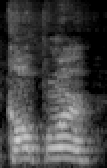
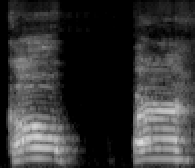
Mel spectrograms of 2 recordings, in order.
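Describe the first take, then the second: First: "Copler" said as KOH-pler, with an L after the P; "Copler" with the L clearly sounded; trying Copler. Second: "Copper" said as KOP-er, no L at all; testing "Copper" as a plain KOP-er; "Copper" with the L dropped; trying Copper. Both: Shown as a demonstration. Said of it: "Is that how you say that?".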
